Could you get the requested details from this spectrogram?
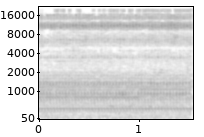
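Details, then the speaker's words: Simulated airway suctioning by a respiratory therapist: a steady low hiss of continuous suction as the catheter is twisted and withdrawn with the suction port occluded, for under 15 seconds after resistance is felt. "Once I feel resistance, I'm going to go ahead and I'm going to olude this and twist it as I pull out less than 15 seconds."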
